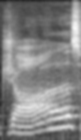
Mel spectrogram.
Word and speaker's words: jaws: The main difference here is just the vowel. So for jaws, we have vowel ah. And for jazz, we have vowel ah, like in cat.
